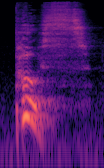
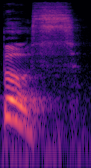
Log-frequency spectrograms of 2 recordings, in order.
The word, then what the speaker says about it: puss: Oftast så hör man om någon kommer från ett annat land för att ni säger buss, buss. Alltså b. Det blir inget pust i pussen. Så om ni vill prata som en svensk, tänk på att göra så.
